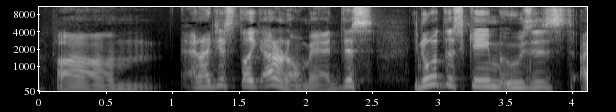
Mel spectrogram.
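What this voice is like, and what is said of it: Very fast excited speech. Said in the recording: “I'm talking really fast.”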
